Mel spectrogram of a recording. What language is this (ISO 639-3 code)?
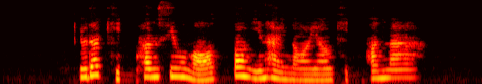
yue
